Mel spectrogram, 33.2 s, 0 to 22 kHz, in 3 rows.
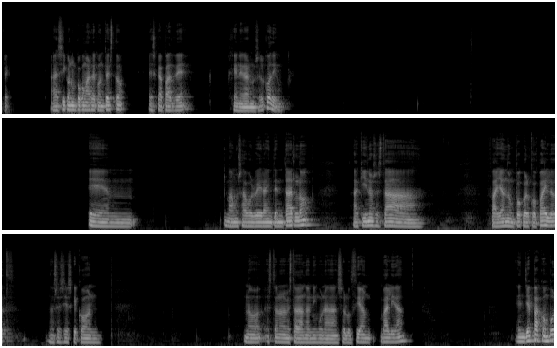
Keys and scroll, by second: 1.2 Escape, 5.2 alt+Return, 7.9 alt+super+l, 8.7 super+p, 9.5 Escape.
